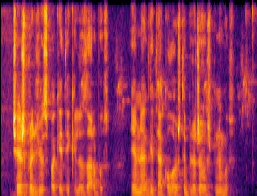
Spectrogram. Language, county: Lithuanian, Marijampolė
